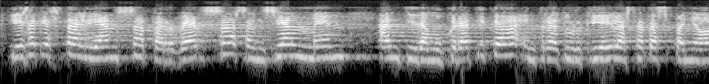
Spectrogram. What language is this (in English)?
Catalan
